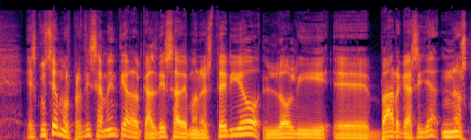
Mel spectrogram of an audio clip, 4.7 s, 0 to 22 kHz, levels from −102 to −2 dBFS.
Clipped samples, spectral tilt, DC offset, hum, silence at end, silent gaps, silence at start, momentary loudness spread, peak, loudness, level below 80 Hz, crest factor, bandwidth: under 0.1%; -5 dB/octave; under 0.1%; none; 0.05 s; none; 0 s; 3 LU; 0 dBFS; -17 LUFS; -36 dBFS; 18 dB; 16.5 kHz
